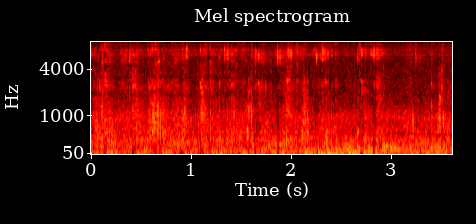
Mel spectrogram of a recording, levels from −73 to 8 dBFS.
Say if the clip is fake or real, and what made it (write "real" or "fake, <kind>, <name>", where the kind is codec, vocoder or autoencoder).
fake, vocoder, WaveNeXt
